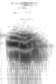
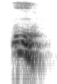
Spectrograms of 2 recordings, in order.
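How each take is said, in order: First: The vowel is short and unstressed. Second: The vowel is long and stressed. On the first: "la U corta o sin acento" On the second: "la U acentuada"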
